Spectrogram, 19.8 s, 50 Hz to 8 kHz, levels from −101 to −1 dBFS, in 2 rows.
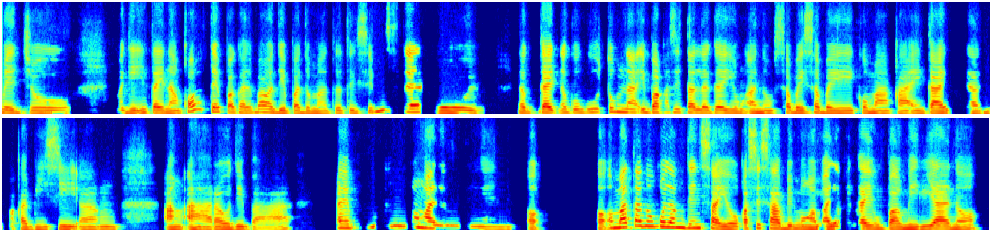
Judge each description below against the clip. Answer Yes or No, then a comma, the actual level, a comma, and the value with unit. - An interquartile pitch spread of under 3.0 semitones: Yes, narrow, 2.5 semitones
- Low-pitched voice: No, high, 190 Hz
